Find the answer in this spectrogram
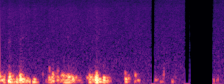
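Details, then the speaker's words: Low heart sounds with the second heart sound slurred into a soft trailing murmur and no silence after it: an early diastolic murmur of aortic regurgitation, played as a teaching example. "that slurring of the second heart sound that is your early diastolic murmur associated with the ultra registration"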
